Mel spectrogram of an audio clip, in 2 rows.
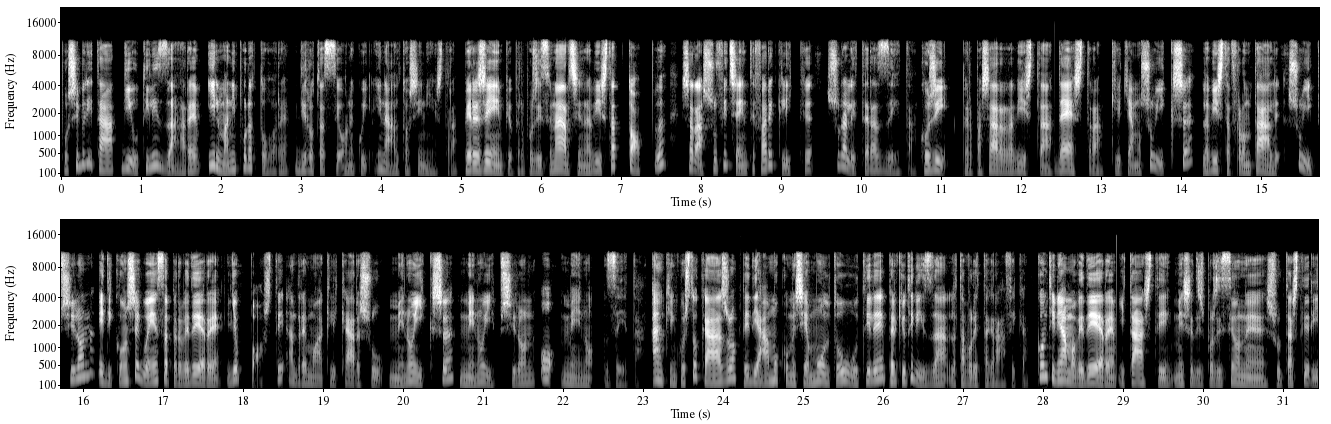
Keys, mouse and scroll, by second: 14.8 click, 21.3 drag.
